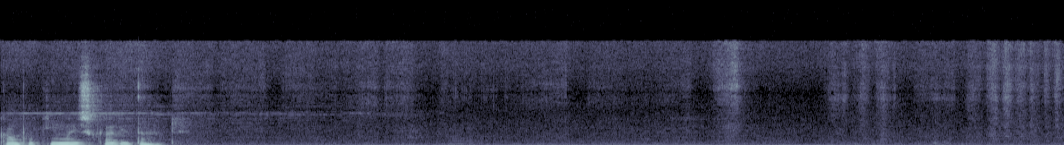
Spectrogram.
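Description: A pencil softly scratches on paper.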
